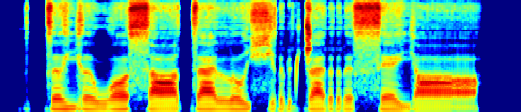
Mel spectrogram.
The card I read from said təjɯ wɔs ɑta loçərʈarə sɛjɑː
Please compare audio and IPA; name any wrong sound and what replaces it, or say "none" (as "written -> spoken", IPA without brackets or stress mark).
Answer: ɯ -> ə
